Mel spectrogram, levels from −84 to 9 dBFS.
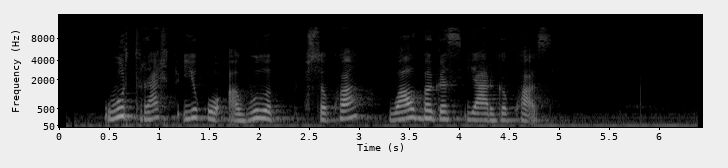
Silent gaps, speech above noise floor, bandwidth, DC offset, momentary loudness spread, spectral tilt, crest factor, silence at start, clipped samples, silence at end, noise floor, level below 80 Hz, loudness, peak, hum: none; 20 dB; 11.5 kHz; under 0.1%; 11 LU; -6.5 dB/octave; 18 dB; 0.15 s; under 0.1%; 0.05 s; -60 dBFS; -62 dBFS; -40 LUFS; -24 dBFS; none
